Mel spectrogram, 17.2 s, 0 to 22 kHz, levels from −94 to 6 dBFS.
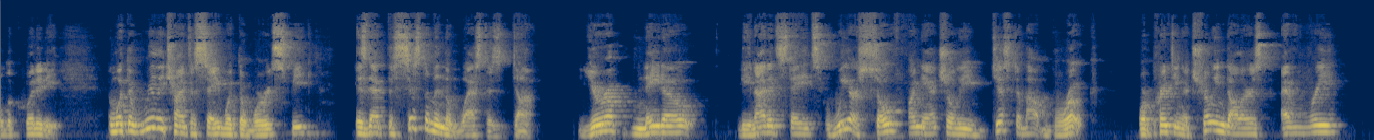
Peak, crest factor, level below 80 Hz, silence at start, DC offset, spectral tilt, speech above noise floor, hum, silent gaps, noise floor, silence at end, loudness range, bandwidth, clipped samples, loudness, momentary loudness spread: -2 dBFS; 18 dB; -54 dBFS; 0 s; under 0.1%; -5 dB/octave; 58 dB; none; 4.21-4.39 s, 6.78-7.22 s; -77 dBFS; 0.45 s; 3 LU; 16 kHz; under 0.1%; -19 LUFS; 10 LU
